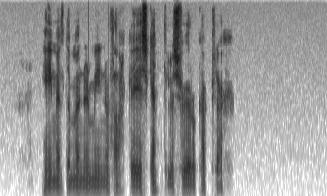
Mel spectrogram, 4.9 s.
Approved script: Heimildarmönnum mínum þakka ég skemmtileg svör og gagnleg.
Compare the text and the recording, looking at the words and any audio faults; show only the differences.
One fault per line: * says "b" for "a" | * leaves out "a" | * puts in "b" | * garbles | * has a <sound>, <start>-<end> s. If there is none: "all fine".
all fine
